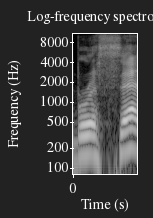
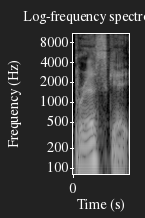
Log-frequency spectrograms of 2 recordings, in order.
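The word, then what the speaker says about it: Brissett: Uh so uh so uh we had Briset. I was saying his name wrong the whole time. I think I was saying Brisket, you know what I mean?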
